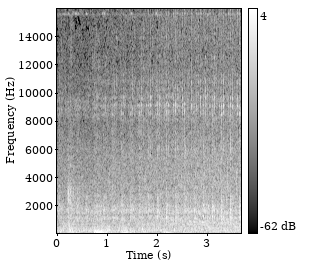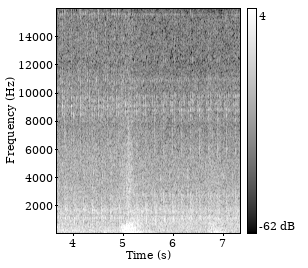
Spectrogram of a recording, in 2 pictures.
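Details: Restyled Kia Sportage SL, G4NA petrol engine, 100,000 km, idling after a winter cold start, recorded from outside: steady hollow knock in time with the engine, piston slap from scuffed cylinders; overhaul needed.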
